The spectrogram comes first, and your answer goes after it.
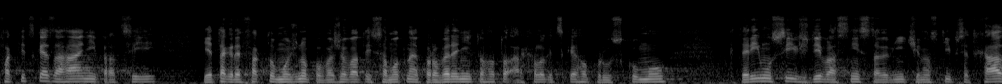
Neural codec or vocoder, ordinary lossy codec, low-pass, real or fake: none; Opus, 24 kbps; 9.9 kHz; real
